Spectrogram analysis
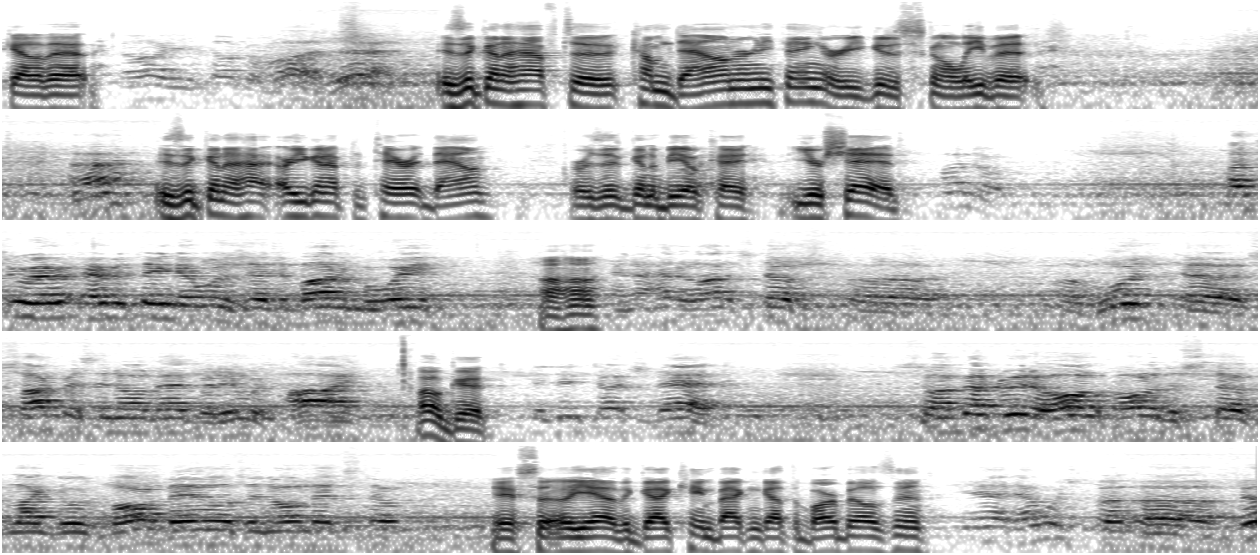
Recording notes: You’re going to be subjected to listening along while I change the oil on the car. I recorded this whole thing on my phone. Without adding the intro and outro music.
